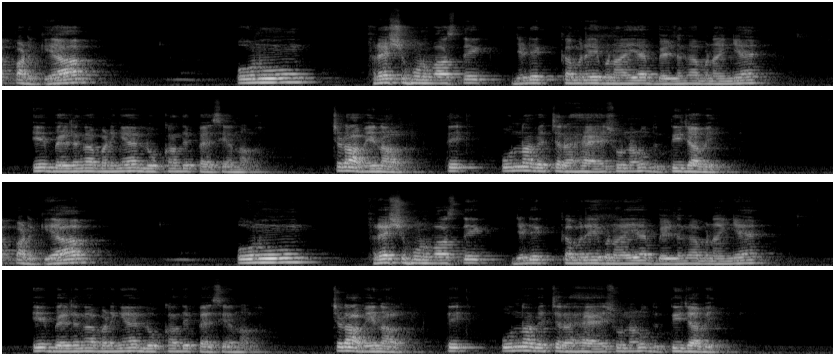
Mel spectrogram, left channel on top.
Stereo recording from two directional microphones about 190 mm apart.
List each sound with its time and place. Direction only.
0.1 s a man's voice: 20° left (ahead or behind)
2.3 s a man's voice: 20° left (ahead or behind)
8.6 s a man's voice: 20° left (ahead or behind)
11.6 s a man's voice: 20° left (ahead or behind)
13.3 s a man's voice: 20° left (ahead or behind)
